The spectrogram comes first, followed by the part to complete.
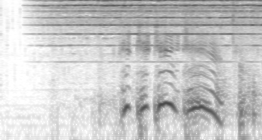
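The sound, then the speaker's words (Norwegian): A school bell rings continuously in a steady, shrill electric tone from nearly the start, signalling the start of class, with a few wavering vocal sounds rising and falling over it midway. “Jeg tror faktisk det ringer inn hvert øyeblikk.”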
